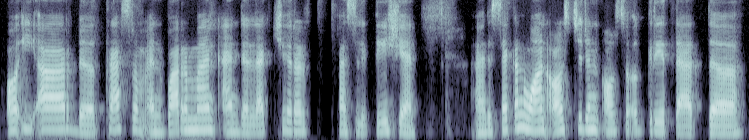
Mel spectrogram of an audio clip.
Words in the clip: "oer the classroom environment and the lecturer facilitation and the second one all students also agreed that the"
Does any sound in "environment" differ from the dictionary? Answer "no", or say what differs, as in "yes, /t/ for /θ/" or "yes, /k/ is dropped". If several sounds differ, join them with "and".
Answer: no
